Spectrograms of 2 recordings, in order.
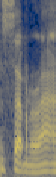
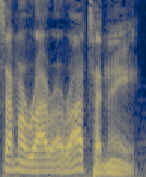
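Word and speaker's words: Samararatne: Godwin Samarara. Oh, my God. Why do you have so many? Why does it say it like that? Godwin Samarara. No, that's Samarararatane.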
